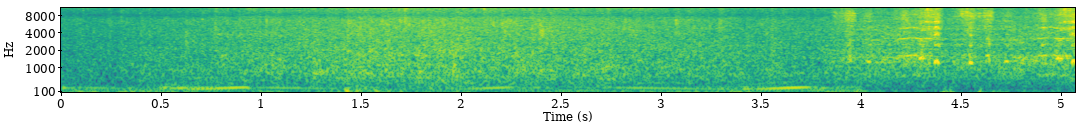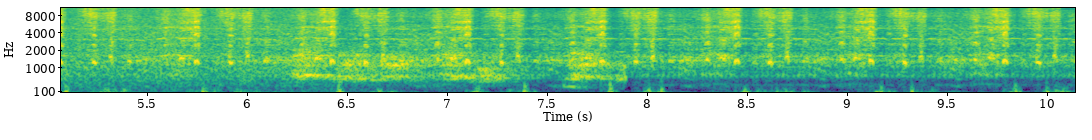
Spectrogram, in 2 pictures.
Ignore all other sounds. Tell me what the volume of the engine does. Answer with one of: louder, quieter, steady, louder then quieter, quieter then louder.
steady.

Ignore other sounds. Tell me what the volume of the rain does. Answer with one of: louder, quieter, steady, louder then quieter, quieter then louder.
quieter.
